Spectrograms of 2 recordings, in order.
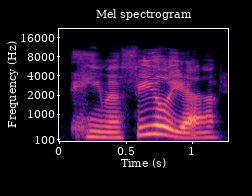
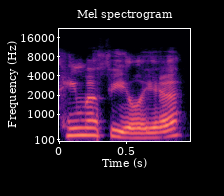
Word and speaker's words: hemophilia: you tried to pronounce hemophilia that made me think oh he's not saying it right it's hemophilia I knew what hemophilia was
